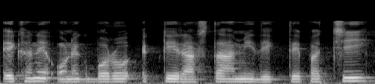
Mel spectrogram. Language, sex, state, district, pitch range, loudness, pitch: Bengali, male, West Bengal, Alipurduar, 125-135 Hz, -17 LUFS, 130 Hz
